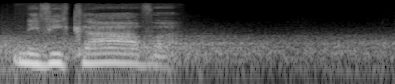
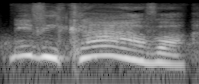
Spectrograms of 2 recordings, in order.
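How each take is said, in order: First: Very slow and softer; hushed, drawn-out wonder. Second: Nevicava lifted higher, in delight; bright wonder. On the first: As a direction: stretch the word in awe. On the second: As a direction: call out the snowfall happily. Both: Shown as a demonstration.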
